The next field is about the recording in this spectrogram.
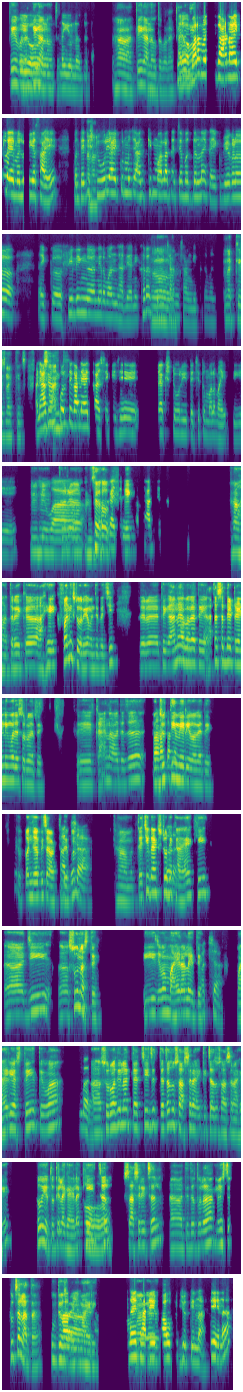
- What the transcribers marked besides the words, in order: in Hindi: "कोई और नयो लगदा!"; tapping; in English: "स्टोरी"; in English: "बॅक स्टोरी"; laughing while speaking: "जो"; unintelligible speech; in English: "फनी स्टोरी"; in English: "ट्रेंडिंगमध्ये"; other background noise; other noise; in Hindi: "जुत्ती मेरी"; in English: "बॅक स्टोरी"; in Hindi: "मैं थारी पाव की ज्युती ना"
- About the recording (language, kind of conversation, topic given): Marathi, podcast, कोणतं गाणं ऐकून तुमचा मूड लगेच बदलतो?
